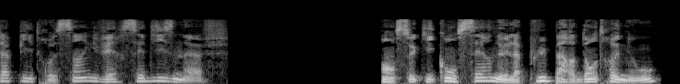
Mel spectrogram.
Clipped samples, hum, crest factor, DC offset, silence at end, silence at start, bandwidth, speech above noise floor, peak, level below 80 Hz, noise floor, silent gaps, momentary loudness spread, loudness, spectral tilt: under 0.1%; none; 16 dB; under 0.1%; 0.25 s; 0 s; 8.8 kHz; over 73 dB; -2 dBFS; -44 dBFS; under -90 dBFS; 2.29-3.80 s; 9 LU; -17 LUFS; -5 dB/octave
